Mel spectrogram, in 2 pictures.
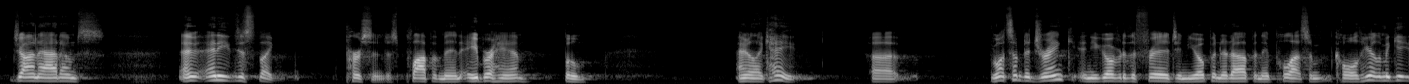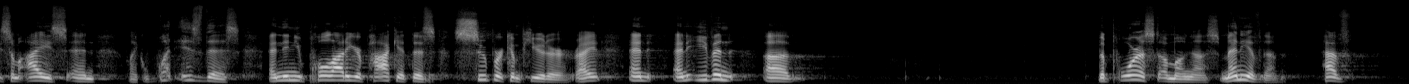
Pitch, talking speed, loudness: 185 Hz, 160 wpm, -22 LUFS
